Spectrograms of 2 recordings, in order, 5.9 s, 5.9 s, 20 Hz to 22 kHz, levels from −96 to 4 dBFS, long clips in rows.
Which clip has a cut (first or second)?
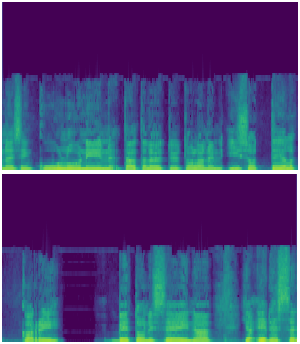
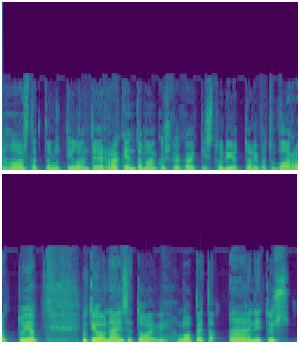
second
